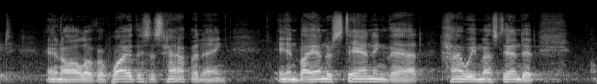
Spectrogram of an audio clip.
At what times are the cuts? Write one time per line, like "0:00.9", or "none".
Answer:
0:01.8

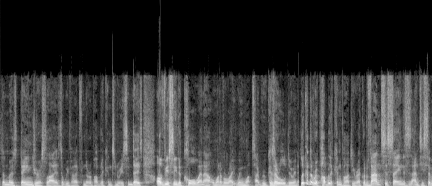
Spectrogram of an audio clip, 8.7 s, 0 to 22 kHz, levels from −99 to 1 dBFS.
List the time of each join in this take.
0:05.9

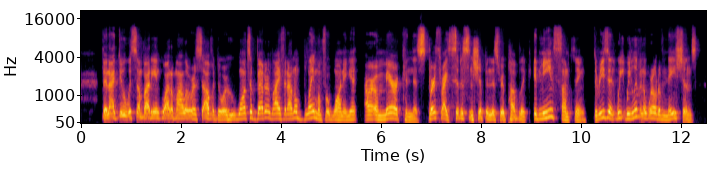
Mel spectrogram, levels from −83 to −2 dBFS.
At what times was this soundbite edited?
0:05.7
0:06.8

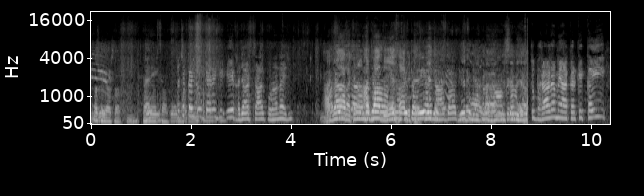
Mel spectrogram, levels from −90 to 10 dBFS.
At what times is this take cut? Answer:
0:08.7

